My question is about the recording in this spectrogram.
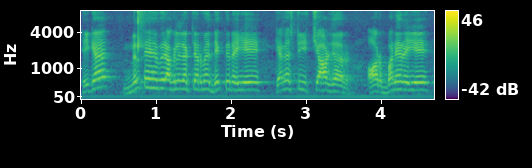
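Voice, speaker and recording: A chemistry teacher giving a classroom-style lecture, often asking the students questions and then answering them, and repeating key terms slowly for emphasis. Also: medium pitch, a little hiss or hum.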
